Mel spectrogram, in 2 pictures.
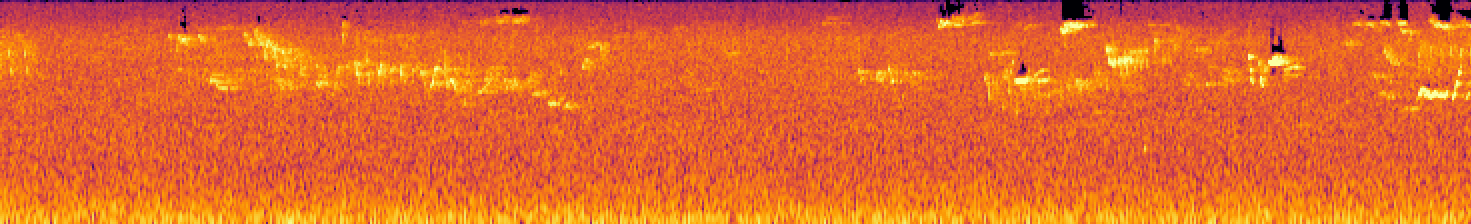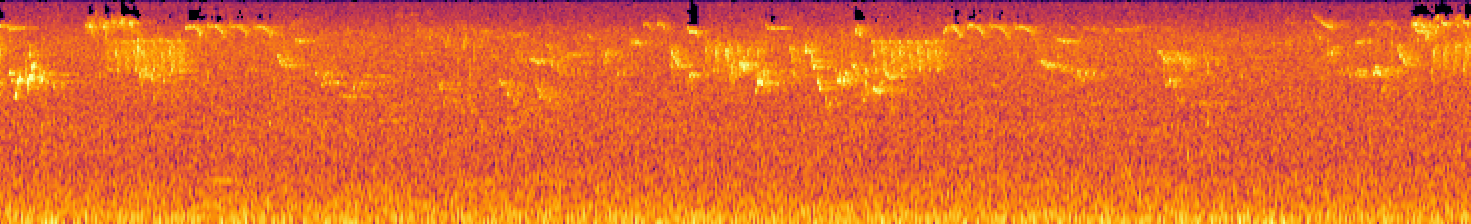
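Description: Small birds chirping and trilling over a steady outdoor background hiss, with a cluster of louder calls about ten to fifteen seconds in.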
